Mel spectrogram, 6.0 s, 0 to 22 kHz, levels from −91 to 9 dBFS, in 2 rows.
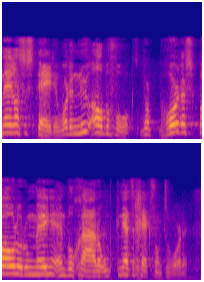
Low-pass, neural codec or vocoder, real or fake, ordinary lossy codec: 7.2 kHz; codec, 16 kHz in and 24 kHz out, 1 kbps, XY-Tokenizer; fake; AAC, 48 kbps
